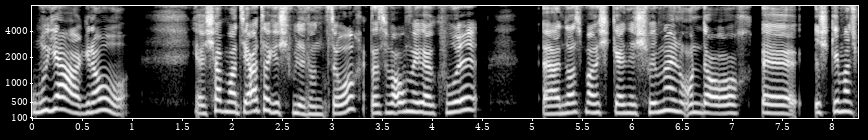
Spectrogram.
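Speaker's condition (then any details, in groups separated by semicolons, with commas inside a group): Down syndrome; congenital, born in Köln, chromosome 21 present three times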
